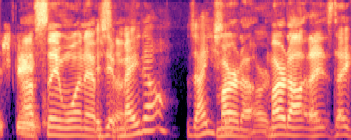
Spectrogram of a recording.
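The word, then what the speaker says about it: Murdaugh: Motors the southern states I've seen one murder Murdock they pronounce it Murdock but it looks like Murdoch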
